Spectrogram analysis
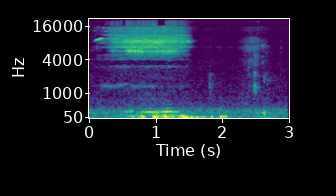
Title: My Mom Snores like a Cow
